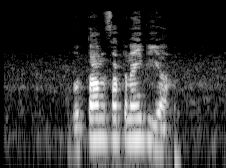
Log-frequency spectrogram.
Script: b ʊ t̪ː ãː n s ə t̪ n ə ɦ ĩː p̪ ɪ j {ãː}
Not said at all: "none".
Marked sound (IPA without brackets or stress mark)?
aː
